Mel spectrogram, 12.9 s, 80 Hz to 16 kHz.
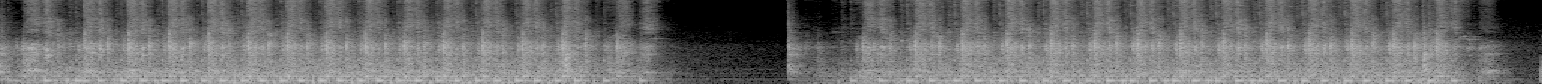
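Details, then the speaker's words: First start of a 1973/74 MTD 990 Briggs Big Block engine after a Flo-Jet carburetor rebuild, choked, trying to idle: it chugs unevenly and dies twice. It is leaking fuel and flooded out, and the owner suspects the float is set too high. "oh no it's just absolutely flooded out oh I bet I got the float set too high"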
